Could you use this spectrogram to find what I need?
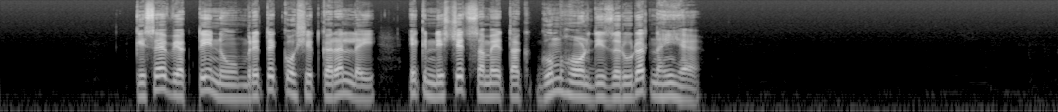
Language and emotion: Punjabi, neutral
